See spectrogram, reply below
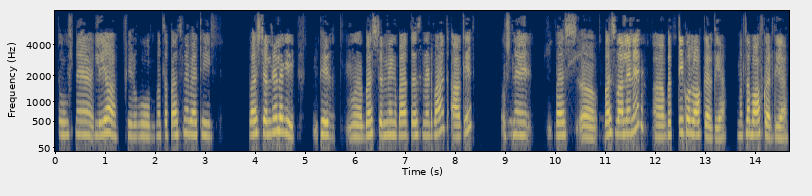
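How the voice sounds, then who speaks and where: Brief: female witness giving a casual account over a dull, dry phone line, voice on the high side. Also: fairly even intonation, slow, no room sound. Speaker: eyewitness interviewee on a phone call. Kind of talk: casual recounting of events. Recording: dull lo-fi phone call recording.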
